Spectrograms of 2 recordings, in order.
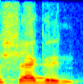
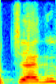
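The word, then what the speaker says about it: chagrin: Next word है शैग्रिन। इसको चैग्रिन मत पढ़ना, शैग्रिन।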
